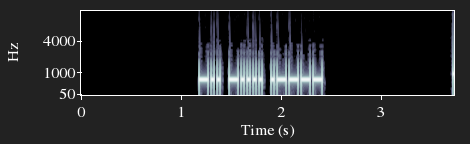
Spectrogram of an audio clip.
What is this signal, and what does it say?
Morse code, heard as a keyed tone, about 42 wpm, 700 Hz. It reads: D61
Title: Three Challenging Letter-Number Combinations 40wpm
